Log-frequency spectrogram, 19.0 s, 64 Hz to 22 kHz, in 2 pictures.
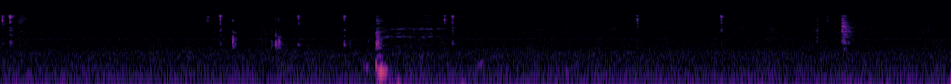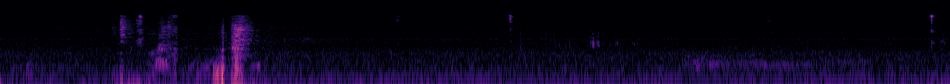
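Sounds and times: computer mouse clicking: 0.0 - 0.3, 2.0 - 4.6
faint room noise: 0.0 - 19.0.

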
